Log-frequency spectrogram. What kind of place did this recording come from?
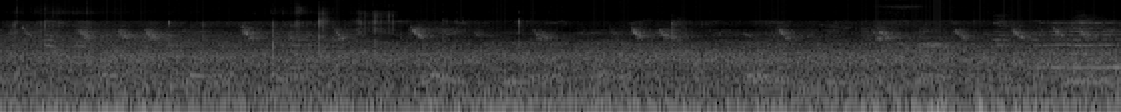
park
